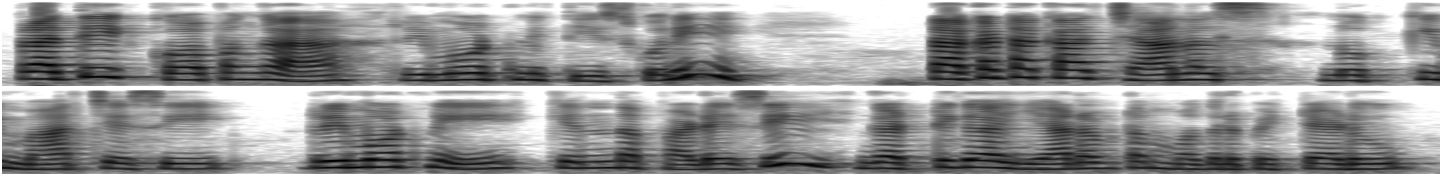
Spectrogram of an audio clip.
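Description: A woman narrates a story aloud at an ordinary middle pitch. Her reading is steady and even, and she lifts her voice a little only when quoted speech comes up. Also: a little slow.

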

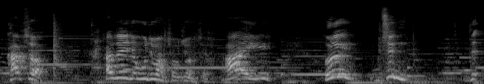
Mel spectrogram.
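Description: A man's voice: very high-pitched, big pitch swings, normal speed, music in the background. An actor in a sitcom playing a man with a Jeju accent who brusquely waves someone off. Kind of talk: sitcom acting in Jeju dialect.

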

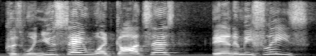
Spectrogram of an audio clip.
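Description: Pastor guy preaching hard, real high voice, keeps repeating himself, faint music behind. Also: normal speed, a bit bright. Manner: emphatic, exhorting, repeats phrases. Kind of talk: sermon.

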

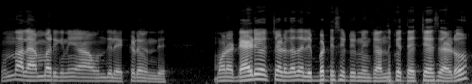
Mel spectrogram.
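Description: A woman's voice: on the low side, fast, a bit bright, smooth. A young woman giving casual, rowdy, playful gameplay commentary and swearing freely. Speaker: gaming channel host.

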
